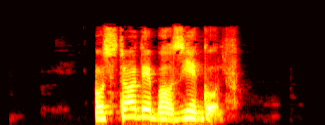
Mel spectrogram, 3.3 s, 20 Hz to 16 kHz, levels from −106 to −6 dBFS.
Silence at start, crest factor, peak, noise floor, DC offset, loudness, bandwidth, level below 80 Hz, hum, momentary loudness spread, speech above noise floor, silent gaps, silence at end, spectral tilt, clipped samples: 0.95 s; 16 dB; -2 dBFS; -79 dBFS; under 0.1%; -16 LUFS; 8.2 kHz; -56 dBFS; none; 7 LU; 64 dB; none; 0.9 s; -5.5 dB/octave; under 0.1%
